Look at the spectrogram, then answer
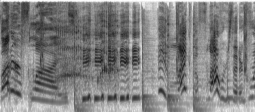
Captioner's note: laughs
